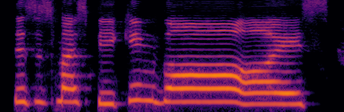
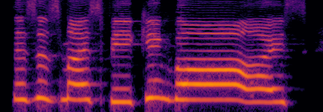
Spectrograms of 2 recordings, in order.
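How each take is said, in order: First: It is spoken at a somewhat higher pitch. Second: It is spoken at the highest, most intense pitch.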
